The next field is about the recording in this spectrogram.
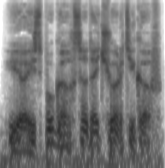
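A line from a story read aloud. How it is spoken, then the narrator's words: Frightened mumble. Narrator (Russian): пробормотал Бернардо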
